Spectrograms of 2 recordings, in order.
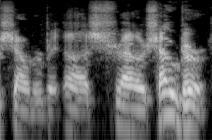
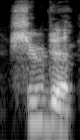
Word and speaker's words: Schauder: Does the set of continuous functions actually have a Schauder basis? This is a name. Schauder is probably the right way of pronouncing it, but I'm going to say Schauder.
